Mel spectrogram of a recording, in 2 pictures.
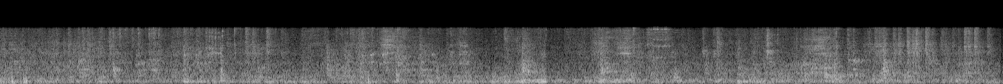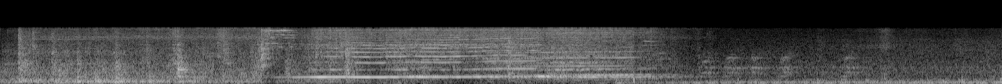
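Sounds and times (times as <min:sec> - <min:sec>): train wheels clacking on rail joints: 0:00.0 - 0:19.0
locomotive horn: 0:12.6 - 0:17.1.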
